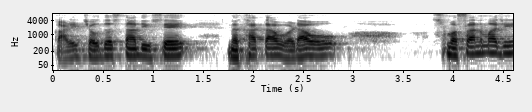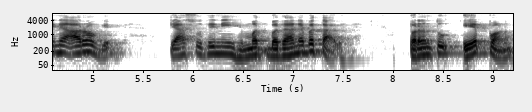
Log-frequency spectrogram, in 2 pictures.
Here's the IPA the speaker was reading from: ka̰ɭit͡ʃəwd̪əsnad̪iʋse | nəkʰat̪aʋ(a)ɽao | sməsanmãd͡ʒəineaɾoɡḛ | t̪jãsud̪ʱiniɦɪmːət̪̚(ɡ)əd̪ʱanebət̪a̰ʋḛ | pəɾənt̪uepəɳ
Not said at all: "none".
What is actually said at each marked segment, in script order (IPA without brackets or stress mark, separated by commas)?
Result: ə, b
